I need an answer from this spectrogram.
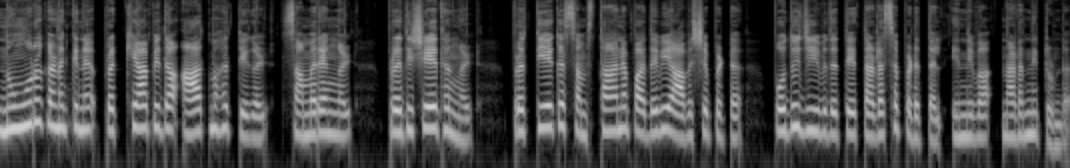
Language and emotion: Malayalam, neutral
